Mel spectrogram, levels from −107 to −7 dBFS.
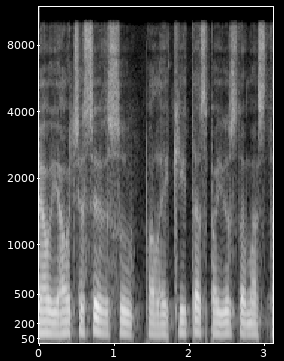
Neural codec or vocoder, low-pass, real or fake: vocoder, 22.05 kHz, 80 mel bands, Vocos; 9.9 kHz; fake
